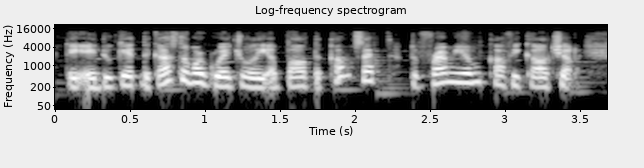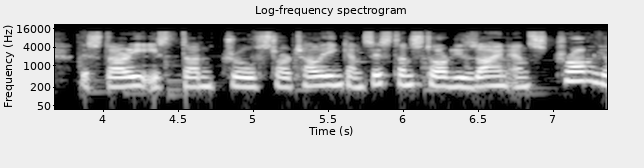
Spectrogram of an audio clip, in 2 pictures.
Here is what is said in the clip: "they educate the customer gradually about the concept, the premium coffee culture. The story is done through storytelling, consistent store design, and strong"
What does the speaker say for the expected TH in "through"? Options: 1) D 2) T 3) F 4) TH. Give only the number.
2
